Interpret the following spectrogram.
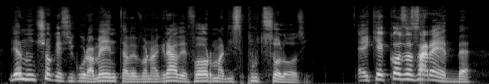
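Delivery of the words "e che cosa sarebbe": loud, higher-pitched irritated demand; furious question. A narrator's reading. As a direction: snap back, offended. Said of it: "domandò furioso".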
